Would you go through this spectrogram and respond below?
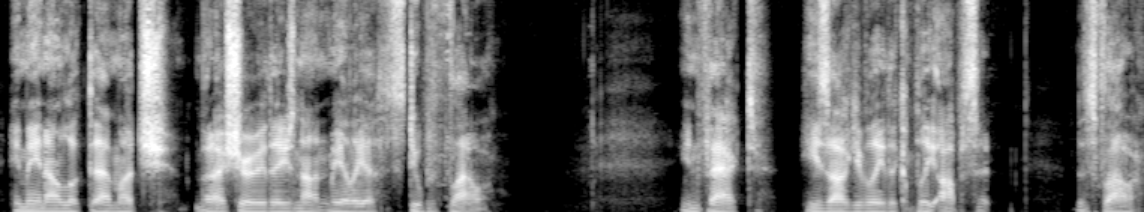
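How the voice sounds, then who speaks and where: A man voicing a huge old goat-like monster, unhinged but gentle, speaking in a calm, formal, courteous manner for an audio story. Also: fairly low pitch, no room sound, clean studio sound. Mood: calm, earnest. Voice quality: calm, measured.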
